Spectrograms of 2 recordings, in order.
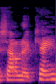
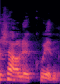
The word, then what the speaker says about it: Charles Quint: En tout cas, bref, c'est toi qui m'as appris que Charles Quint, c'était Charles Quint, non pas Charles Quinn.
